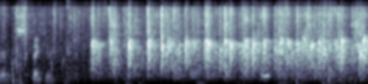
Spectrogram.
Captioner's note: audience applauds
